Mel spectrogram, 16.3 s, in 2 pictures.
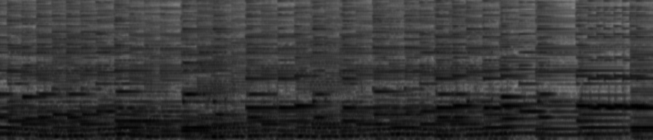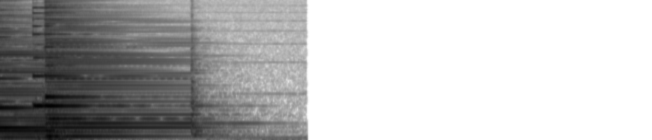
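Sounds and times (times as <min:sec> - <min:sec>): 
gavotte from a French suite: 0:00.0 - 0:10.8.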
